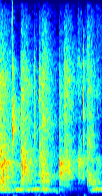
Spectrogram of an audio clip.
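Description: A small audience claps for a young beautician from a Denpasar beauty clinic, a brief close round of hand claps with separate slaps audible.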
